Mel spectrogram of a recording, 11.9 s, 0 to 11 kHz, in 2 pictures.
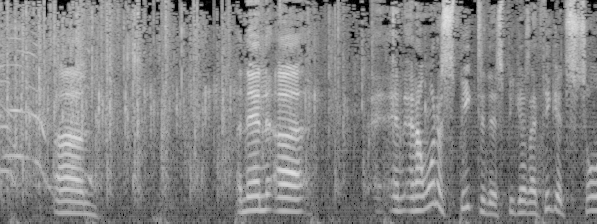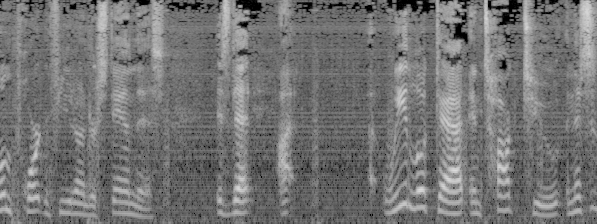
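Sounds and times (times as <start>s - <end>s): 
people whooping and cheering: 0.0s - 2.4s
audience clapping: 0.0s - 4.4s
speech: 0.5s - 1.1s, 2.4s - 3.2s, 3.8s - 9.0s, 9.8s - 11.9s.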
